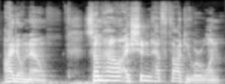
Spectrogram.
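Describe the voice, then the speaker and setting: A man's voice: a little high, lively intonation, normal speed, a bit bright. A man voicing a small, frank young chorus girl in an audiobook, chatty, earnest and plain-spoken. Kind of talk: audiobook character acting.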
